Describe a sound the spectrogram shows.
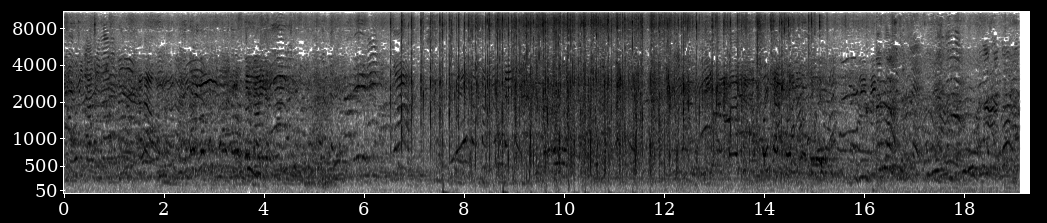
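A crowd of women and children chatter loudly all around.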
